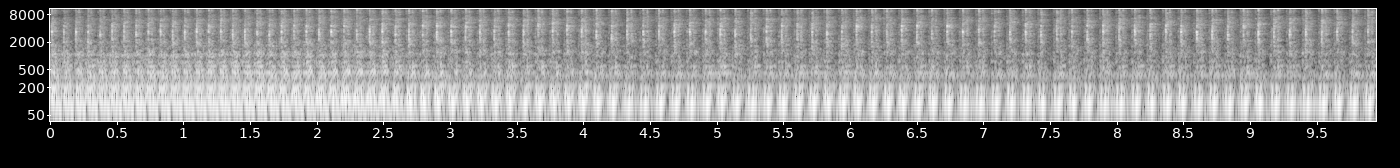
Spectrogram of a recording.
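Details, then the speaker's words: 2009 Subaru Forester X EJ253 with remanufactured OEM heads, second start after engine install and cam seals: uneven idle with a lumpy, loping beat about two pulses a second and ragged firing; rough running, airbox and intake hoses then found unplugged and misplaced. "Well, I would not say that was a terrific second start"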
